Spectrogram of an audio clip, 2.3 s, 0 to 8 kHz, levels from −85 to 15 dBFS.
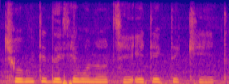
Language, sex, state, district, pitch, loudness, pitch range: Bengali, female, West Bengal, Cooch Behar, 265 Hz, -15 LUFS, 250-270 Hz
